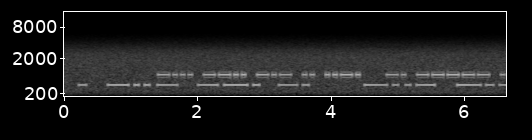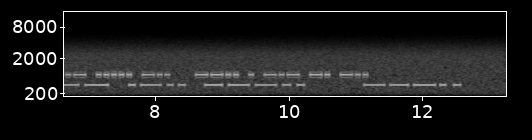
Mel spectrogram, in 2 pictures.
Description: Morse code, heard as two keyed tones, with radio static. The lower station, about 13 wpm, 570 Hz: EXGN XYL8 8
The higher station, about 21 wpm, 1010 Hz: BZKIF N0U5D ZEKND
